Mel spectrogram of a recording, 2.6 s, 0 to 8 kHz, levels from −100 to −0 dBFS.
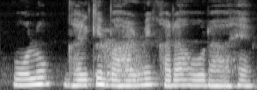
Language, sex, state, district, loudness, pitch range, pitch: Hindi, female, Arunachal Pradesh, Lower Dibang Valley, -15 LUFS, 175-195 Hz, 180 Hz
